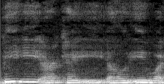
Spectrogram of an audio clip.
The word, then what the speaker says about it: Berkeley: side of the pond, the Brits have a different way of saying things, including the name of the Anglo-Irish philosopher George Berkeley. That's B-E-R-K-E-L-E-Y, like you're barking, Berkeley, you're barking up the wrong tree.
